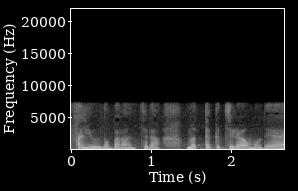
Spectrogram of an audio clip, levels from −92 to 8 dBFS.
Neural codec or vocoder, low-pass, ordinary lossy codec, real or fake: codec, 24 kHz, 0.9 kbps, WavTokenizer, medium speech release version 1; 7.2 kHz; none; fake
